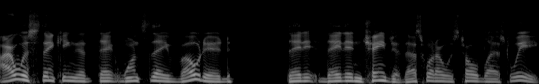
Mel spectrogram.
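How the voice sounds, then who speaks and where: A man speaks in an animated tone at a fairly high pitch, with ordinary pitch variation, a dry sound with no echo, and a quiet background. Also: moderate pace. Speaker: show host and website editor. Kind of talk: live-stream commentary show. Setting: studio live broadcast. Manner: animated, on-air energy. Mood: pensive, serious. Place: studio. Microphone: studio mic.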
